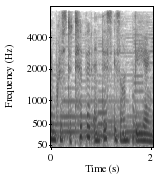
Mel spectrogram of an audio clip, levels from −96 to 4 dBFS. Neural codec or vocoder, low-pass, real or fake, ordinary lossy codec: none; 7.2 kHz; real; MP3, 48 kbps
